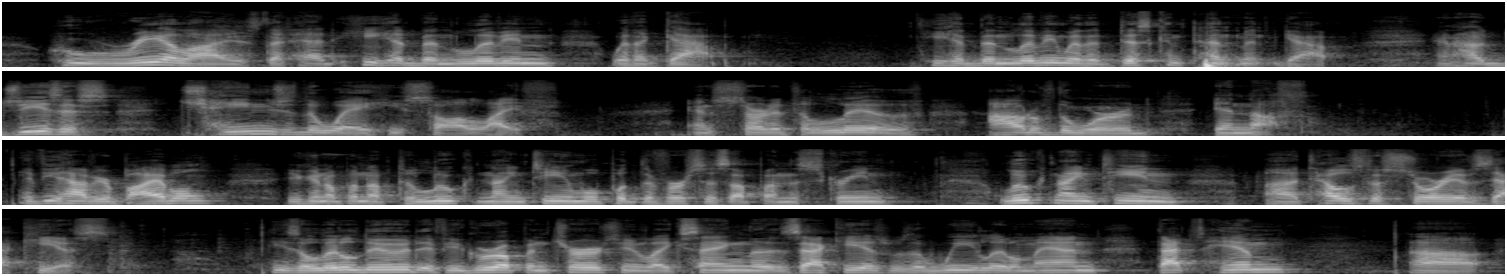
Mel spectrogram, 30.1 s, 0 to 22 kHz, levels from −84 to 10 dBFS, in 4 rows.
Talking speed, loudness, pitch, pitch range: 180 wpm, -23 LUFS, 125 Hz, 115-135 Hz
